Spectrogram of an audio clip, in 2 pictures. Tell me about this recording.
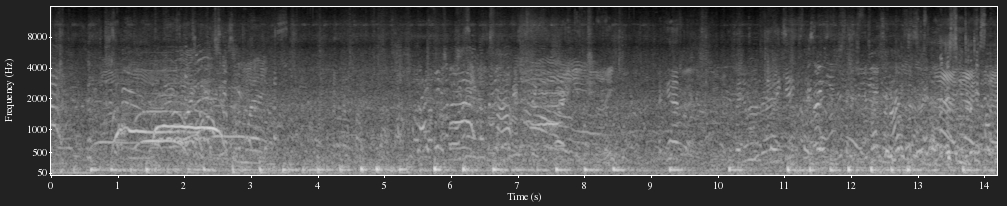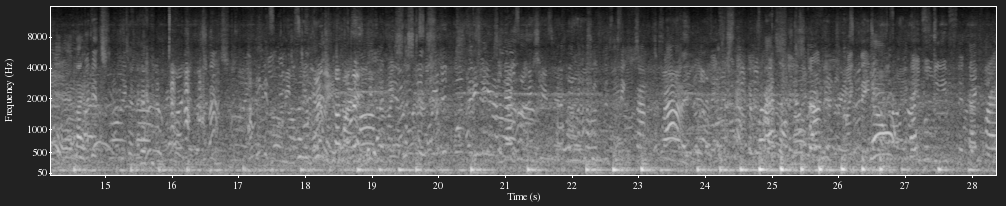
This is the sound of the crowd from one listening place within the Woman's March 21st January, 2017. Recorded with binaural microphones. You can hear helicopters, drums, chat, chants, and me admitting that though I don't like crowds sometimes you have to brave them anyway.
